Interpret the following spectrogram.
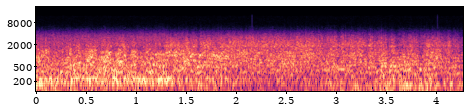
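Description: A steady rushing noise with no tone, tune or voice, a sound effect on the cartoon's soundtrack.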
